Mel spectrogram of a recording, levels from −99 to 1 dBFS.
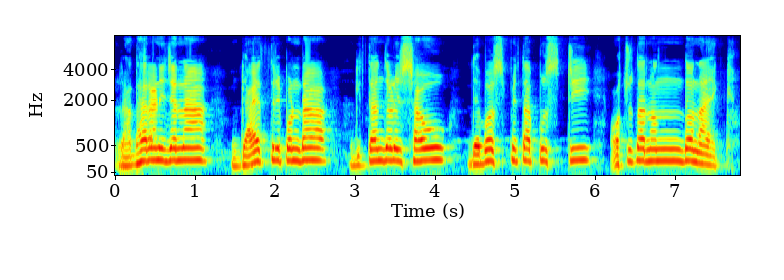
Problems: none marked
